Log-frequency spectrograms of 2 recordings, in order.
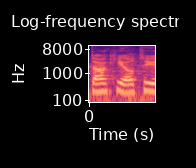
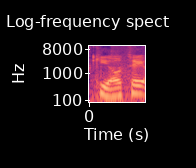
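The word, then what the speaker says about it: Quixote: I've heard Doniote is pronounced as Kihot a lot. Well, I say Doniote because that's how uh it's pronounced in like like that's what everyone here pronounces it as. Um, unless I'm getting it wrong. It is Kyote.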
